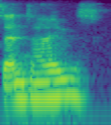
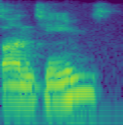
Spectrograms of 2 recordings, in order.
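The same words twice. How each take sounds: First: The word is said with English pronunciation. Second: The word is said with French pronunciation. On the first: The speaker calls it wrong. "I used to call those centimes" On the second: The speaker calls it right. "it's actually pronounced centimes"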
